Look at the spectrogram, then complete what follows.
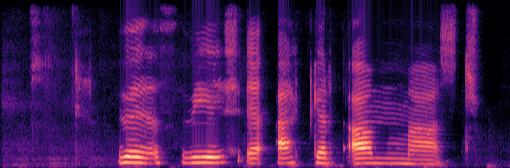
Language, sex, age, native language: Icelandic, female, 7, Icelandic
